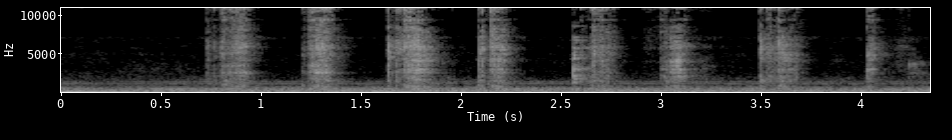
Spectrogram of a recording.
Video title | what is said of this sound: Salmon egg rolls - Egg roll recipe - Salmon recipe -- Seafood egg roll | You can just hear how crispy they are.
